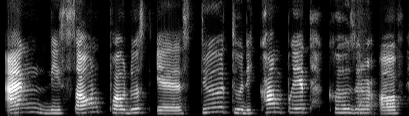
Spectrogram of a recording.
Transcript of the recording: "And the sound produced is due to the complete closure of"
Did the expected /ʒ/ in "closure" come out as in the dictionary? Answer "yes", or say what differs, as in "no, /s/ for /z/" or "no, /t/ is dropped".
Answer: no, /z/ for /ʒ/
